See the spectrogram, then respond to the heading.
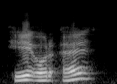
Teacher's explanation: ए और ऐ दोनों का उच्चारण कहाँ होता है, कंठ और तालु से होता है, तालु के सहयोग से होता है।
